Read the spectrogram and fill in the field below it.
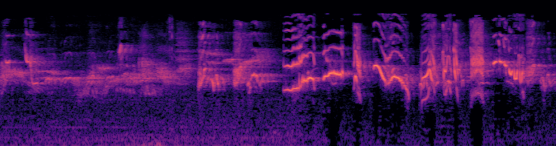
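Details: Female White-rumped shama song meant to set caged males singing: a varied run of rich whistles, fast chattering notes and swooping slurs that grows louder after three seconds, with fainter background song before.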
